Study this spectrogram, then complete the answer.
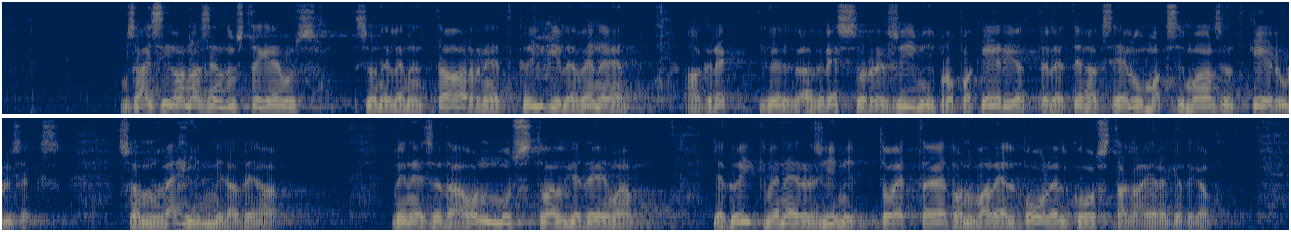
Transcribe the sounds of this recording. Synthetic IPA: misɑsʲio̞nɑs̬e̞nd̪̥ust̪e̞ɡ̥e̞vusseo̞ne̞le̞me̞nt̪ːˑɑːrneːt̪kɤjɡile̞vene̞ | ɑɡre̞sːo̞rːe̞ʒiːmipro̞pɑɡ̥e̞ːɾijɑt̪ːˑe̞le̞t̪e̞ɦɑksee̞lumɑksimɑːlse̞lt̪ke̞ːɾulise̞ksseo̞nvæɦimːid̪ɑt̪e̞ɦɑ̰ | ve̞ne̞s̬ɤ̞d̪̥ɑo̞nmust̪vɑlɡe̞t̪e̞ːmɑjɑkɤjkːˑve̞ne̞ɾe̞ʒiːmit̪ːo̞e̞t̪ːˑɑjɑd̪o̞nvɑle̞lpo̞ːle̞lko̞ːst̪ɑɡ̥ɑjærɡ̥id̪̥e̞ɡ̥ɑ̰

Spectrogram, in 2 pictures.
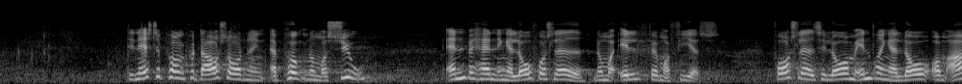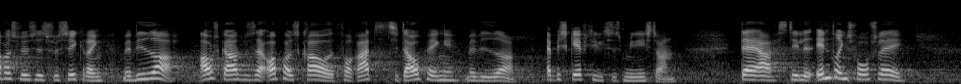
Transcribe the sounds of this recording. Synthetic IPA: d̥e̝nesd̥əpʰɔ̽ŋ̰d̥̚pʰɒ̽d̥ɑ̈ʊsɒːd̥neŋæɐpʰɔ̽ŋ̰d̥nɔ̽mɐsyʊ̰ | ʔænn̩b̥e̝ɦæn̰le̝ŋælɒʊfɒːslɛ̰ːð̞̩ˠnɔ̽mɐʔelfem̰ɒ̽fiɐ̰s | fɒːslɛ̰ːð̩ˠt͡sʰe̝lɒʊɒ̽mend̥ʁeŋælɒʊʔɒ̽mʔɑ̈ːb̥ɑ̈ɪdslø̰ːshe̝ð̰ˠsfɒ̽se̝ɡ̥ʁeŋ | meʋið̞ˠɐː | ʔɑ̈ʊsɡ̥ɑ̈ːb̥l̩səæʔɒ̽b̥hɒ̽l̰skʰʁɑ̈ʊð̞̩ˠfɒ̽ʁad̥t͡sʰe̝ld̥ɑ̈ʊpʰeŋəmeʋið̞ˠɐː | æb̥e̝sɡ̥efd̥il̩səsminisd̥ɐːn | d̥ææɐsd̥e̝ləð̞̩ˠend̥ʁeŋsfɒːslɛ̰ːɪ

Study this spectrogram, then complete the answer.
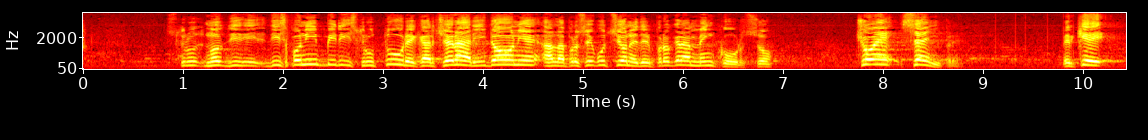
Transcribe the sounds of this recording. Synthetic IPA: st̪ɾund̪d̪isponibːilist̪ɾut̪ːuːɾekart͡ʃeɾaːɾjiid̪ɔːnjeʔalːapɾosekut̪sːjoːnɪd̪elpɾoɡɾamːaiŋkorso | t͡ʃoɛsɛmpɾḛ | perk̟e

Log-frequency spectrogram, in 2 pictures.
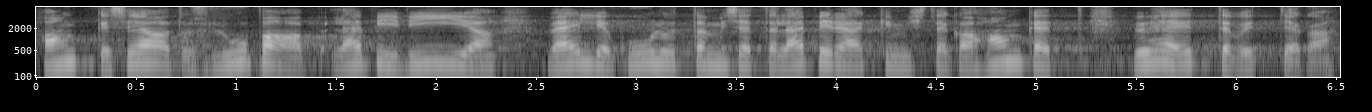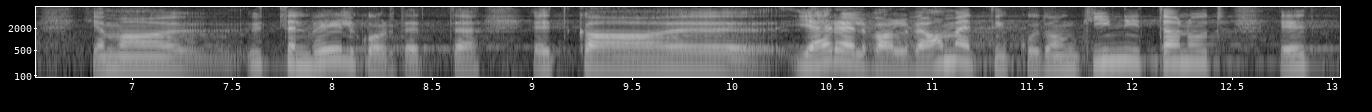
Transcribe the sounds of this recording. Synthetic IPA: hɑŋkːˑe̞se̞ɑd̪̥uslub̥ɑb̥læb̥iviːjɑ | vælʲjɑkuːlut̪ːˑɑmise̞t̪ːˑɑlæb̥iɾæːkːˑimist̪e̞ɡ̥ɑɦɑŋɡ̥e̞t̪ːˑyɦe̞e̞t̪ːe̞vɤt̪ʲjɑɡ̥ɑ̰ | jɑmɑyt̪le̞nve̞ːlko̞rd̪̥e̞t̪ːˑ | e̞t̪kɑ | jæɾe̞lvɑlve̞ɑme̞t̪ˑnikːˑud̪o̞nkinːit̪ːˑɑnud̪̥ | e̞t̪ː

